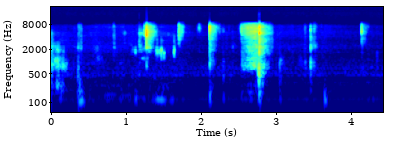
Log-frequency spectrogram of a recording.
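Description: Hands handling and opening a small cardboard trading-card box: scattered light clicks and taps, with a short scraping rasp a little before three seconds in.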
